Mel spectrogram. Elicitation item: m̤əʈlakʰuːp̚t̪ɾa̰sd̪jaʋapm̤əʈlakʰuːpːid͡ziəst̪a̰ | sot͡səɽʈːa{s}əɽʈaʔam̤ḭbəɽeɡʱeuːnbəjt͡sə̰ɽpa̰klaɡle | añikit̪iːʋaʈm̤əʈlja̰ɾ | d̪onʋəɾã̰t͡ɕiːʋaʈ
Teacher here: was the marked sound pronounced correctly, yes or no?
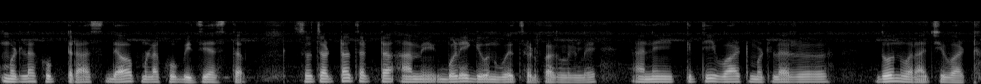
no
